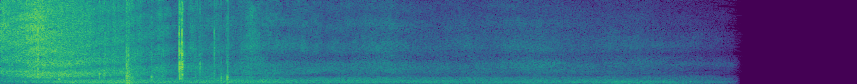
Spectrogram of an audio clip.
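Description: Rustling, scraping handling noise on the microphone of a handheld camera as it swings about, with two sharp knocks about a second in. It fades and cuts off suddenly about five and a half seconds in.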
